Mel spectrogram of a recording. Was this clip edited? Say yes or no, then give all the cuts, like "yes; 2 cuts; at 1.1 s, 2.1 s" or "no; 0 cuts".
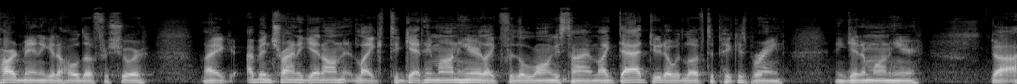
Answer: no; 0 cuts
